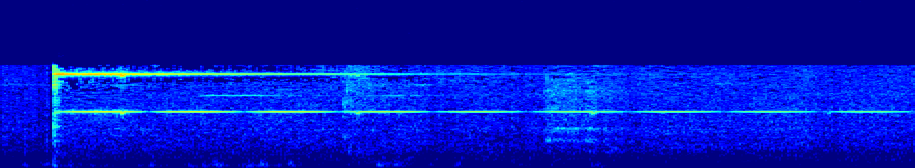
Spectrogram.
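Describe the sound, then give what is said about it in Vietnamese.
A Buddhist temple bell is struck sharply and rings on with a long, bright, shimmering tone that pulses slowly as it fades, signaling worshippers to bow. Two softer strikes of a khánh chime follow a few seconds apart, signaling them to prostrate. No one speaks. “Thì chúng ta đứng dậy, thì vừa đứng dậy rồi á, chúng ta xá theo cái tiếng chuông, chúng ta nghe tiếng khánh thì chúng ta lại xuống.”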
